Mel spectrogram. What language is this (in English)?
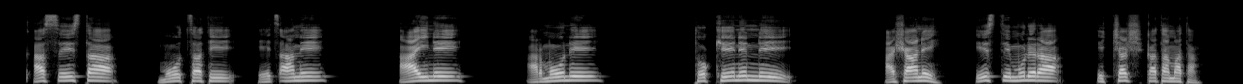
Gamo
